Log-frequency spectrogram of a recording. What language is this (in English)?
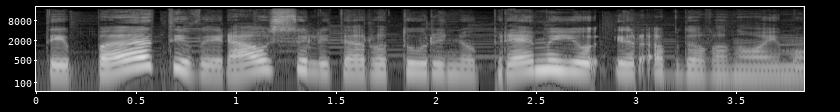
Lithuanian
